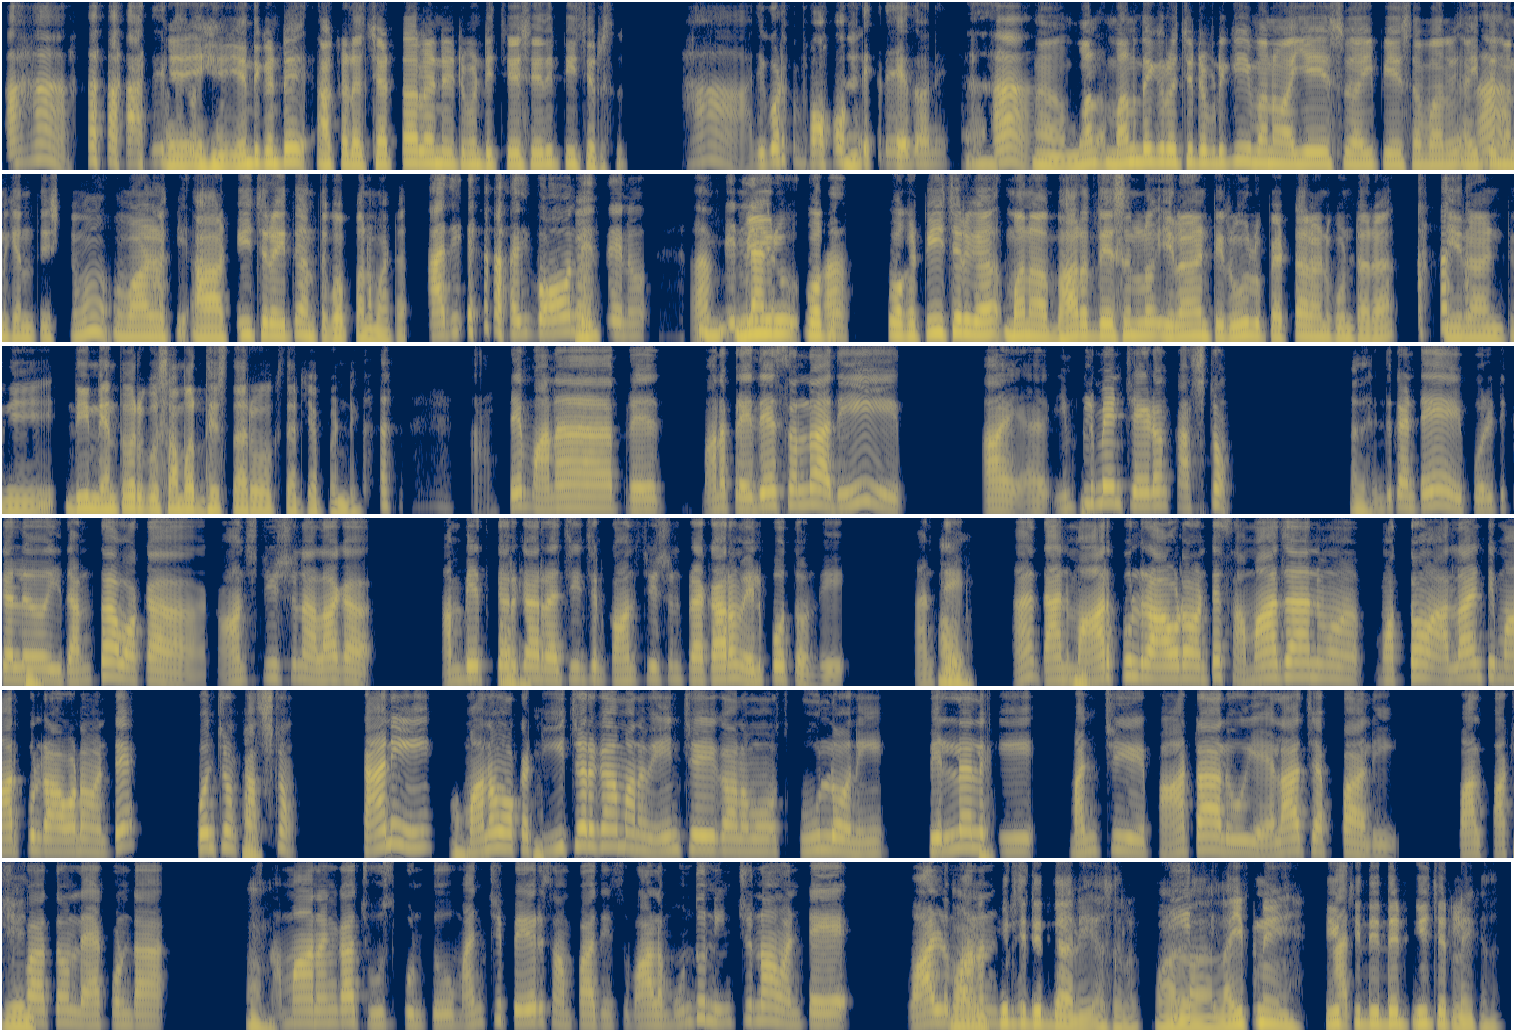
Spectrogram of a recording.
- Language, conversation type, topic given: Telugu, podcast, మీరు గర్వపడే ఒక ఘట్టం గురించి వివరించగలరా?
- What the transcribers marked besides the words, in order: laughing while speaking: "అది. చూ"; in English: "టీచర్స్"; laughing while speaking: "బావుండేదేదో అని"; in English: "ఐఏఎస్, ఐపీఎస్"; laugh; in English: "టీచర్‍గా"; in English: "రూల్"; laugh; chuckle; in English: "ఇంప్లిమెంట్"; in English: "కాన్స్టిట్యూషన్"; in English: "కాన్స్టిట్యూషన్"; in English: "టీచర్‌గా"; in English: "లైఫ్‌ని"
